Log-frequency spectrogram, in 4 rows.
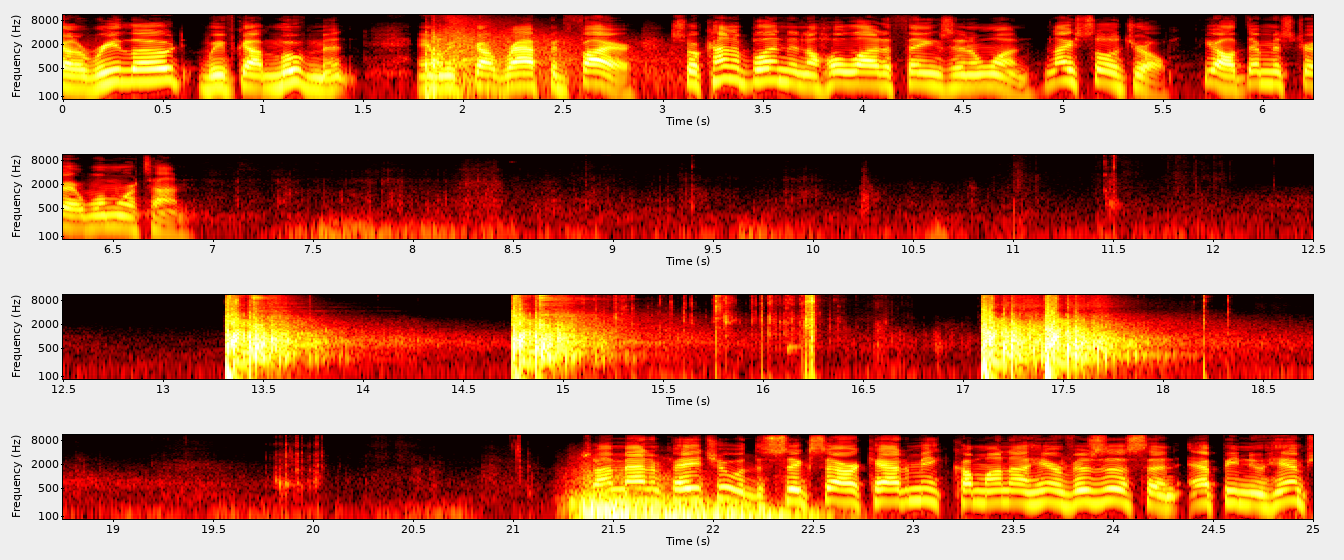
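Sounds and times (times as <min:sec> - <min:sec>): pistol shots: 0:01.8 - 0:03.0, 0:13.3 - 0:15.6, 0:17.1 - 0:18.3
metallic clicks of pistol reload: 0:15.0 - 0:16.5, 0:18.1 - 0:18.4.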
